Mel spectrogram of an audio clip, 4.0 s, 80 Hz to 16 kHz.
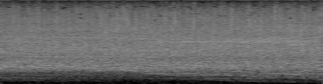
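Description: Stadium crowd at a 2006 NFL game between the Dallas Cowboys and Atlanta Falcons cheering and applauding near the end of the half, a dense, steady roar that fills the whole stretch without a break.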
